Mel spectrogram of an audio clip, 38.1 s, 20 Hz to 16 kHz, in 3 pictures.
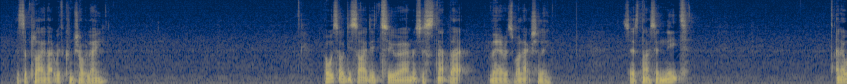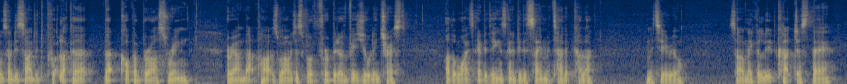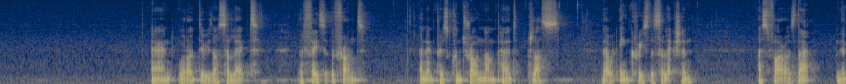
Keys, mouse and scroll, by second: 0.6 ctrl+a, 2.1-3.1 middle drag, 3.1 KP_1, 3.9-4.4 scroll up 3, 4.4-5.4 shift+middle drag, 5.4-7.7 drag, 10.1 scroll down 2, 10.8 click, 11.2 scroll down 2, 11.6-13.5 middle drag, 13.5 KP_1, 15.0 click, 15.7-16.8 scroll up 3, 16.8 click, 18.1 Tab, 19.7 ctrl+r, 24.3 middle click, 25.0-25.6 scroll down 1, 25.6 z, 27.1 click, 27.6-28.8 middle drag, 28.8-31.3 scroll up 3, 31.3 3, 31.7 middle click, 32.7 click, 34.3 ctrl+KP_Add, 35.1 ctrl+KP_Add, 35.5 ctrl+KP_Add, 35.8 ctrl+KP_Add, 36.3 ctrl+KP_Add.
